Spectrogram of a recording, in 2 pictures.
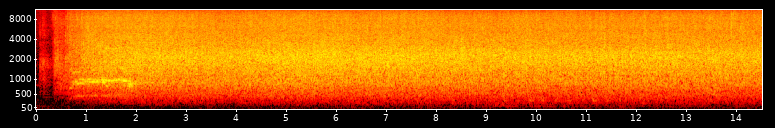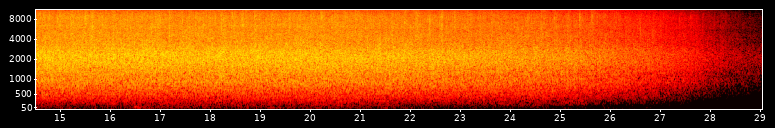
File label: Applause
